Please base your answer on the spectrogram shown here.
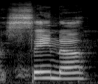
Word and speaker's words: cena: Or cena, it's making the S sound.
